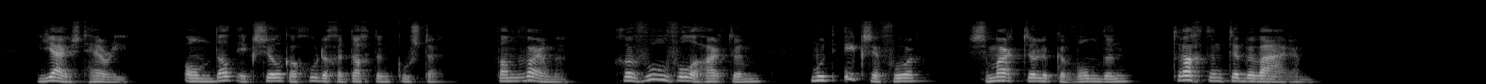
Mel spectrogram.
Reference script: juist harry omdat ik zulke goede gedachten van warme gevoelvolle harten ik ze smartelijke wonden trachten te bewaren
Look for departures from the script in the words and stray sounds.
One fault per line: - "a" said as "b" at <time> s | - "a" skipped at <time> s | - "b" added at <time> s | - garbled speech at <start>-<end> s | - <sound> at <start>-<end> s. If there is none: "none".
- "koester" added at 3.9 s
- "moet" added at 8.1 s
- "voor" added at 8.8 s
